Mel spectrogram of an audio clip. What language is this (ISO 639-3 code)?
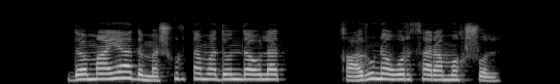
pus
